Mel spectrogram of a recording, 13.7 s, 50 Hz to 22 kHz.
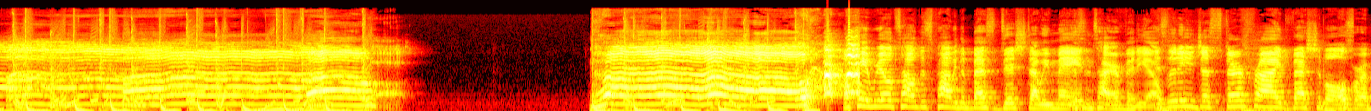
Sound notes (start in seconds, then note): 0.1 yells loudly; 3.6 burps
